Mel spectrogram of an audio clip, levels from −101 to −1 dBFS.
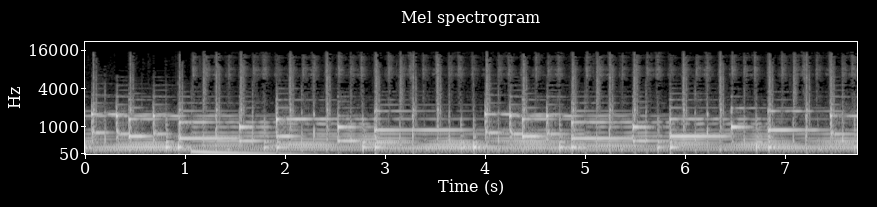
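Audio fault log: No fault can be heard anywhere in this audio. There is nothing to enter in this log.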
